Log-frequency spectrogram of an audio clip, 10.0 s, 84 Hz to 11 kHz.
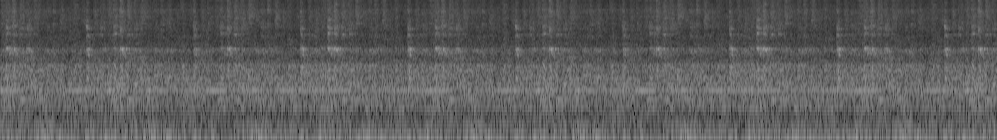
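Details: GE 7FDL16 diesel at even lower idle: deep, even, unhurried rumble with a slow steady beat, no knocks or misses; running normally.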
